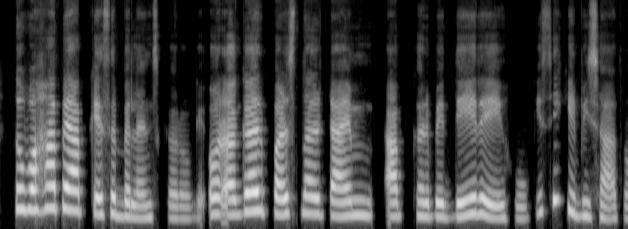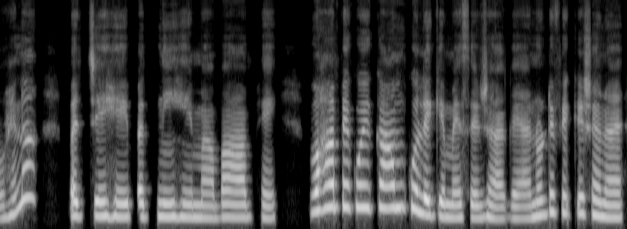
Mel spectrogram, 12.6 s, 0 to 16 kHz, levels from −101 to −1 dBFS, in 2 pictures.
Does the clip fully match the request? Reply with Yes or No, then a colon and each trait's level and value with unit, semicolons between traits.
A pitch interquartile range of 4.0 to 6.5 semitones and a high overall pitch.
Yes: average, 5.2 semitones; high, 225 Hz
